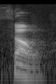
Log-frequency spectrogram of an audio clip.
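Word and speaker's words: ciao: वो है हमारा इटालियन साओ, जिसको लोग सीआईओ भी बोलते हैं, बट सीआईओ करेक्ट प्रोनाउंसिएशन नहीं है, तो साओ इज़ a correct pronunciation.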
